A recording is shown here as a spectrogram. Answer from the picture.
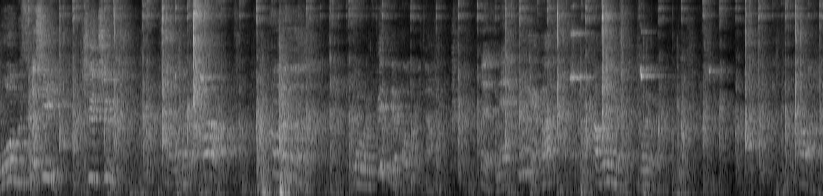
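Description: Table tennis ball clicking off rubber-faced bats and bouncing on the table in a rally of drives and counter-drives, the hits coming irregularly. A loud low thump about three and a half seconds in.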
